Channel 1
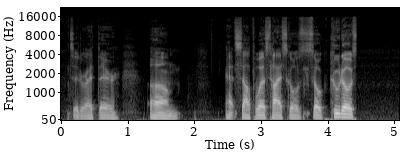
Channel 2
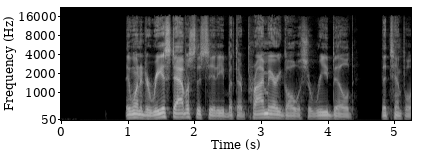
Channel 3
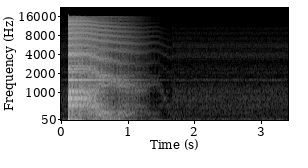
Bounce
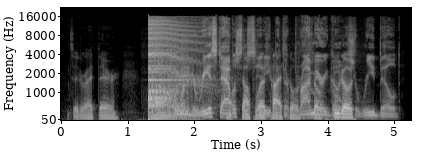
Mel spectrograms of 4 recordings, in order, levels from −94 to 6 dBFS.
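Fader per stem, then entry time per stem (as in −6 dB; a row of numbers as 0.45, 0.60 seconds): −6.0, −3.5, +0.5 decibels; 0.00, 0.70, 1.20 seconds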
